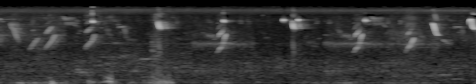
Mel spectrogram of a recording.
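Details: Female and male saffron finches making noise with sparse, high, thin chirps and short descending notes, irregularly spaced, with faint low thumps.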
